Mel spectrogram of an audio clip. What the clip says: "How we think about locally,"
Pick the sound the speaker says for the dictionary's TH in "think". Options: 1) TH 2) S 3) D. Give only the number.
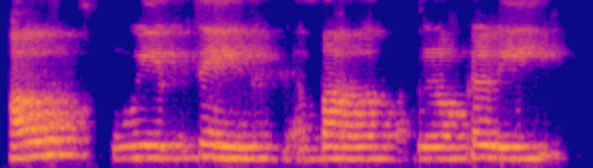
2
